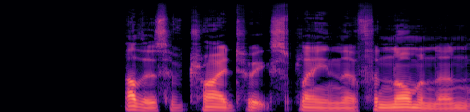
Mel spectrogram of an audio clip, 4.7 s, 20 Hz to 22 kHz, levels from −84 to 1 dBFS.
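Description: A speech clip with a time-stretched section running from 1.71 s to the end. At that point the pace drops abruptly to about half speed (0.518x) while the pitch stays where it was. The slowed portion drags. The likely cause is stretching software lengthening that part of the audio by repeating short pieces of it to fill time without lowering the pitch.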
